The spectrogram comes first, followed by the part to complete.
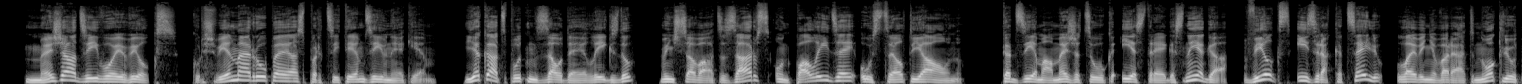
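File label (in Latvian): Pasaka Latvian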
